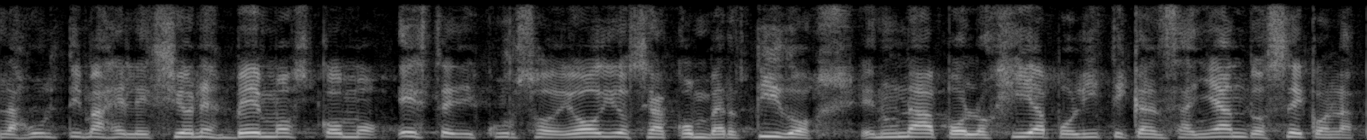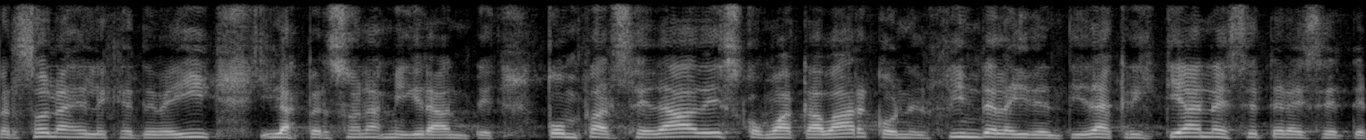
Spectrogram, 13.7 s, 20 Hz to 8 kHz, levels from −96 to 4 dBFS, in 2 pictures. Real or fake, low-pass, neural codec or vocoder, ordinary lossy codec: fake; none; codec, 16 kHz, 4 kbps, FunCodec, trained on Chinese and English, 50 frames a second; none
